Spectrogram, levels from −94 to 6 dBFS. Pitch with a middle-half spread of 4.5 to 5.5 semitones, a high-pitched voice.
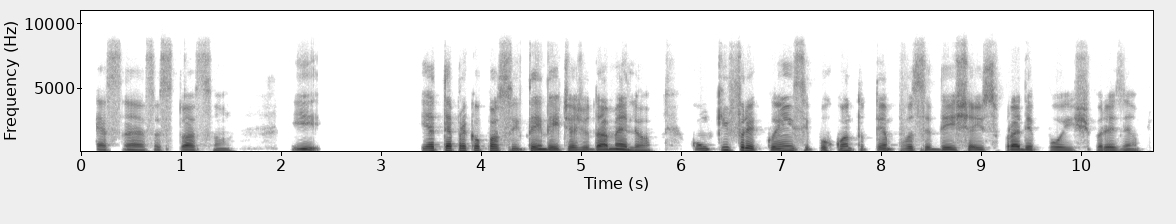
No: average, 5.0 semitones; low, 135 Hz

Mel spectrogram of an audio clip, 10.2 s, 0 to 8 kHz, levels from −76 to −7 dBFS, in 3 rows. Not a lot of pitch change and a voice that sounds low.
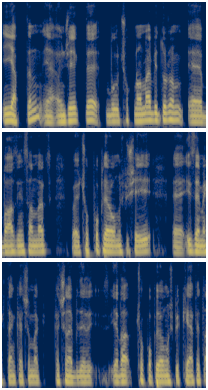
Yes: narrow, 1.9 semitones; low, 100 Hz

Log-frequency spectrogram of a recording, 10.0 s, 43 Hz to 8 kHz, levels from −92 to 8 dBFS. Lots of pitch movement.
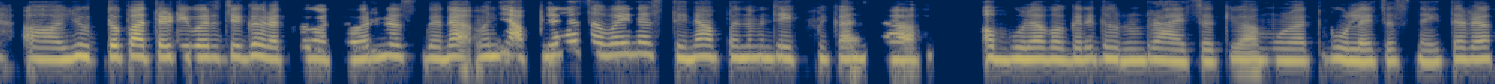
No: average, 2.8 semitones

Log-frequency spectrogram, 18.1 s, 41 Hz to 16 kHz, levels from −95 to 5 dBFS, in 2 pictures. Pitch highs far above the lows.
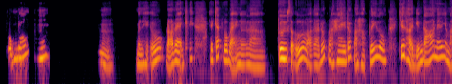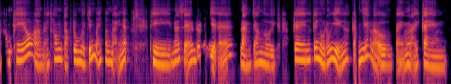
Yes: wide, 6.6 semitones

